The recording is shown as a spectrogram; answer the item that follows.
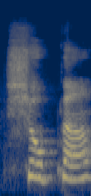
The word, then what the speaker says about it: Chopin: all my favorite actually chopin frederick so i pronounce it in a french way because even if he was born in poland in 1811 he moved at the age of 19 to paris and he will spend the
